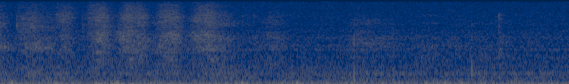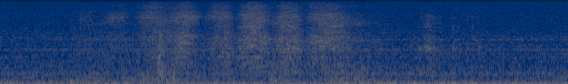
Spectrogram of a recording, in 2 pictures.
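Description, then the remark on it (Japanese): A knife slices raw chicken, skin included, into small bite-sized pieces in short, rhythmic sawing strokes, coming in two clusters over a steady low background hum, with no one speaking. “続けて鶏肉を切ります。鶏肉はだいたい一口大、ちっちゃめの一口大に切ります。”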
